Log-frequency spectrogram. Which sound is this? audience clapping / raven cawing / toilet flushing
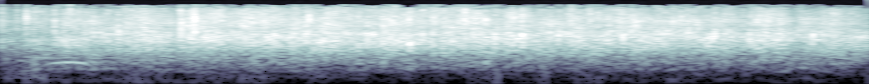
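audience clapping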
